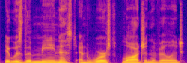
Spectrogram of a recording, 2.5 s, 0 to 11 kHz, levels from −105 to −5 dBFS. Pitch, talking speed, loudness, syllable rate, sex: 110 Hz, 240 wpm, -19 LUFS, 6.1 syllables/s, female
